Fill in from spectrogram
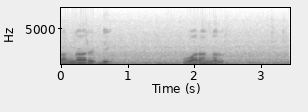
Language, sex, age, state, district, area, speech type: Telugu, male, 45-60, Andhra Pradesh, Visakhapatnam, urban, spontaneous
